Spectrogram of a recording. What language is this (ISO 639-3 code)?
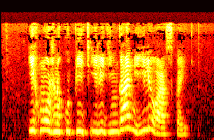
rus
